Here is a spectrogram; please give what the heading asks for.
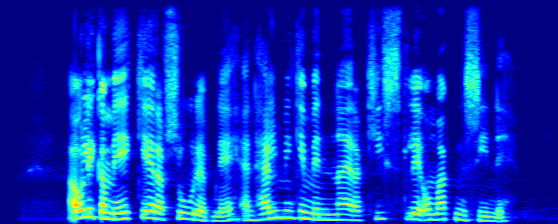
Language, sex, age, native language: Icelandic, female, 40-49, Icelandic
